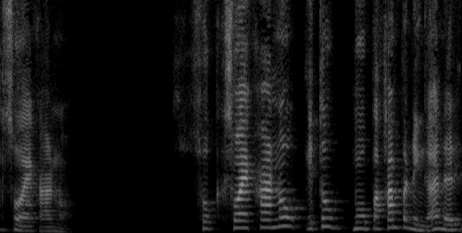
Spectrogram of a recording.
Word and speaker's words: Soekarno: Dan penggunaan huruf OE untuk vokal U. Mengapa? Contohnya adalah kata Sukarno dan Soekarno.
